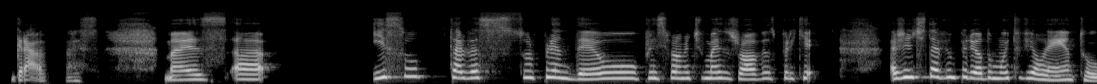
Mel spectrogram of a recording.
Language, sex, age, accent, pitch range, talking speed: Portuguese, female, 20-39, Brazilian, 210-275 Hz, 100 wpm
